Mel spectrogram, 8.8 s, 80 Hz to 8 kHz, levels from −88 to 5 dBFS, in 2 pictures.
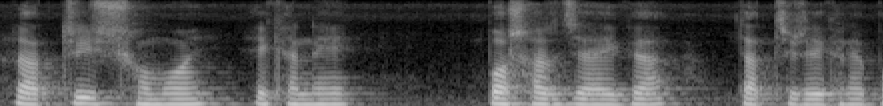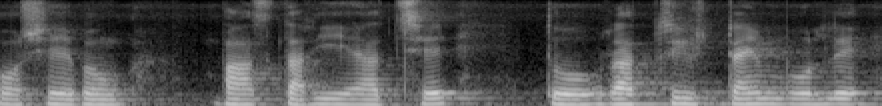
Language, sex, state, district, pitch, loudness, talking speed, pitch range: Bengali, male, West Bengal, Paschim Medinipur, 145 Hz, -22 LUFS, 110 wpm, 145-150 Hz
